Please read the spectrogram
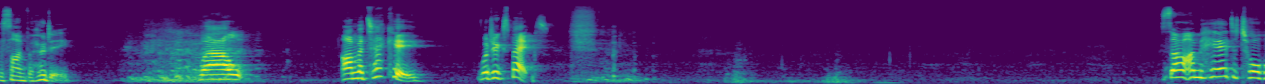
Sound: laughter

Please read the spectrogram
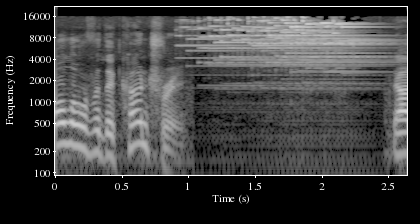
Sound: SFX: chimes

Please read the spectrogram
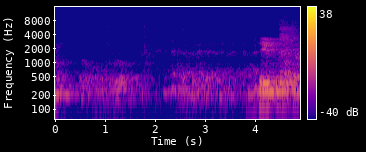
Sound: laughter

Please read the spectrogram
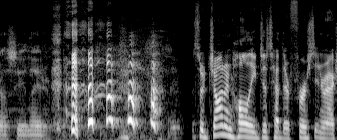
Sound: laughing

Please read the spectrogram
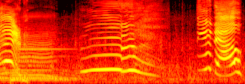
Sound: yawning

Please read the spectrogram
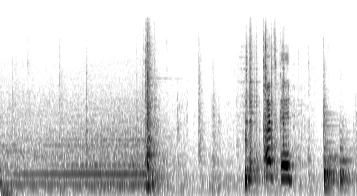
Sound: microwave whirring

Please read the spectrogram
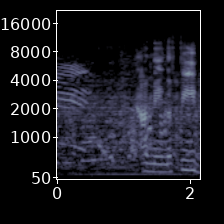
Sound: all cheering

